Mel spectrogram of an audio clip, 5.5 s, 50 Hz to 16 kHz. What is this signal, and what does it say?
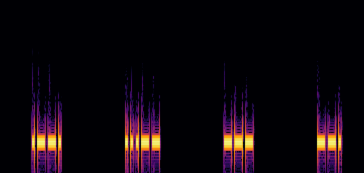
Morse code, heard as a keyed tone, about 30 wpm, spaced as for 8 wpm, 700 Hz. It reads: P3OG
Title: USA Call Signs - 5 Characters - 8x Character Spacing - 30wpm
